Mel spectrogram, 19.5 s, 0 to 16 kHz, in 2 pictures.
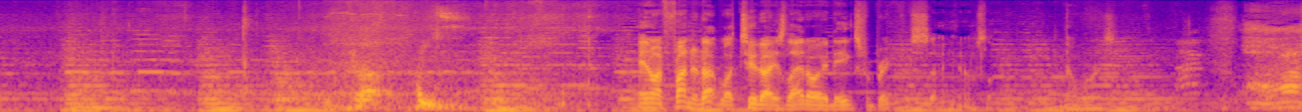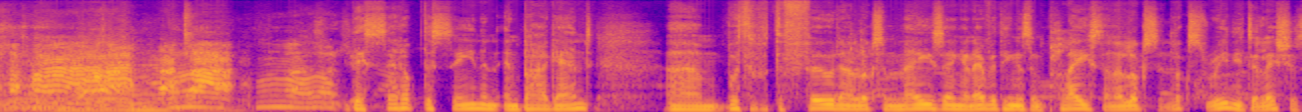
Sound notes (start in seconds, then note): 9.3 all grunting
